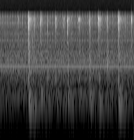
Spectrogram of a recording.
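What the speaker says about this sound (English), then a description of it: "So you just type that." Typing on a computer keyboard while writing Minecraft mod code: a quick, irregular run of light key clicks, close and faint, with no talking.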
